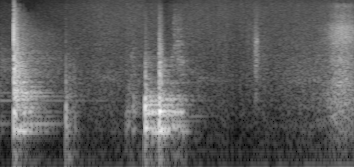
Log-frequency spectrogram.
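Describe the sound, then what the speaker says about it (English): Sheet metal panel having its shrinks hammered down during shaping, a few sharp metallic hammer blows with ringing decay, spaced irregularly and close by. "We just hammer them down."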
